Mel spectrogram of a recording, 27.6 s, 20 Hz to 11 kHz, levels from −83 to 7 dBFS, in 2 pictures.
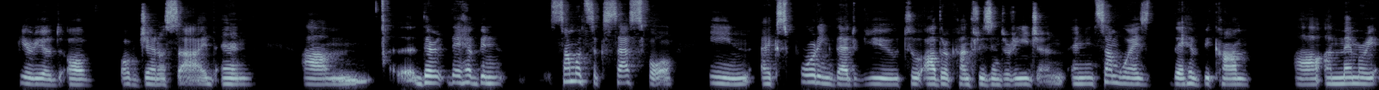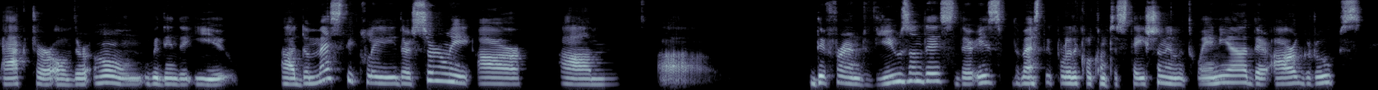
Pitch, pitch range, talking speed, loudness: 185 Hz, 170-215 Hz, 130 wpm, -23 LUFS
